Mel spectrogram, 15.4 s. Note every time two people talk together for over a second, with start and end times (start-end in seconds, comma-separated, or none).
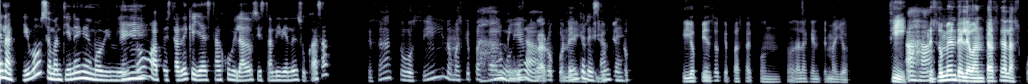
7.2-9.4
